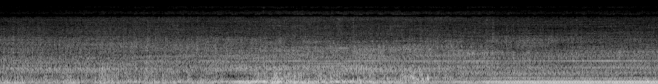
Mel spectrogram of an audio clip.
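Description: Bobcat compact tractor's diesel engine running steadily as the tractor drives forward pushing snow with its front loader bucket. It gets louder from about a third of the way in as the tractor comes alongside.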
